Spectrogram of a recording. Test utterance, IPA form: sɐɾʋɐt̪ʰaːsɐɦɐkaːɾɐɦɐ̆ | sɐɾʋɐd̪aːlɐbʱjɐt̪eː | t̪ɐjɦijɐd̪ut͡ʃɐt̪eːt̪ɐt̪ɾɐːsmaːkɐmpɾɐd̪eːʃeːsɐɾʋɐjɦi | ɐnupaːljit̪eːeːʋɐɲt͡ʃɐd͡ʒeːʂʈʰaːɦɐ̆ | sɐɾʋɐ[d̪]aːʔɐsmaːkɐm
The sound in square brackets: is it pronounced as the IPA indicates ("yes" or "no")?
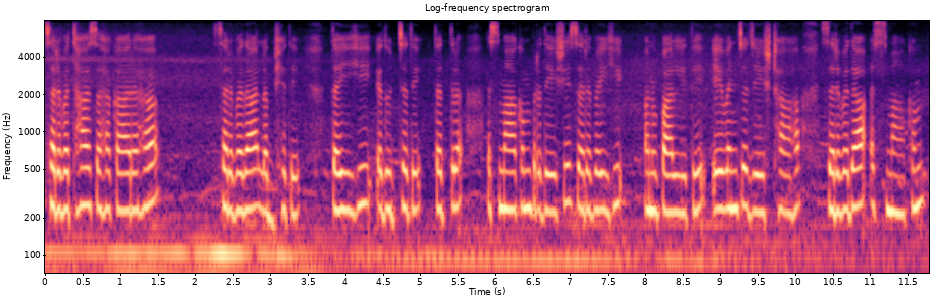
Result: yes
